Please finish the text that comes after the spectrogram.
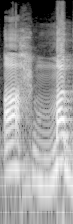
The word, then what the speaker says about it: احمد: احمد لفظ تو نہیں, یہ احمد ہے, میم کے اوپر زبر ہے.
